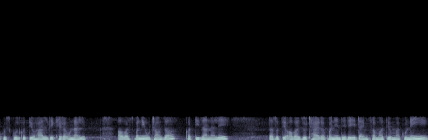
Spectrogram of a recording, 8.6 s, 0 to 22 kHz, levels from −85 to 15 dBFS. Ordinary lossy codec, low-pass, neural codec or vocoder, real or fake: none; 3.6 kHz; none; real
